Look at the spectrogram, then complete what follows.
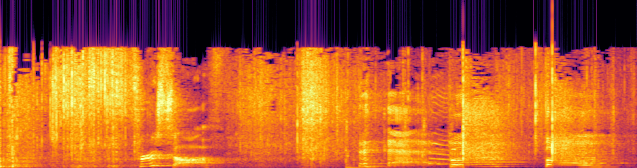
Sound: chuckles; bubble wrap popping

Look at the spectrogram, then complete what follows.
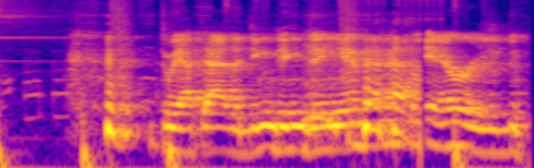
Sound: laughs

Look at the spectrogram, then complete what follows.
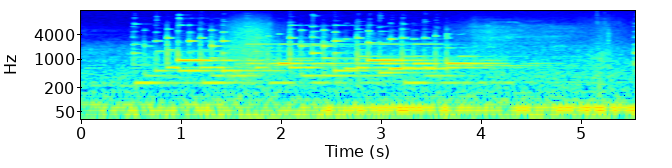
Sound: cell phone rings

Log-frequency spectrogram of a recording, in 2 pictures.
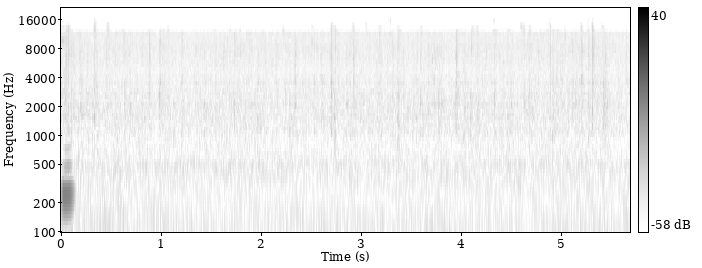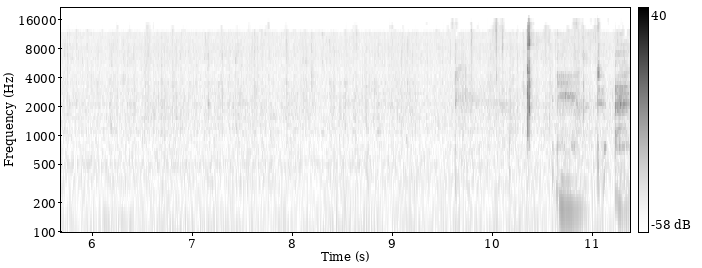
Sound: rain sounds

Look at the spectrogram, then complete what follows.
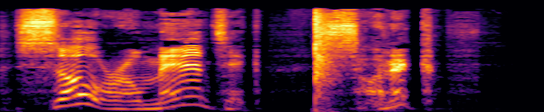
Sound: slap

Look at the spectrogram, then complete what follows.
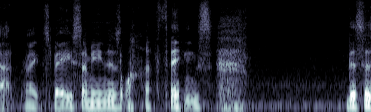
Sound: laughs

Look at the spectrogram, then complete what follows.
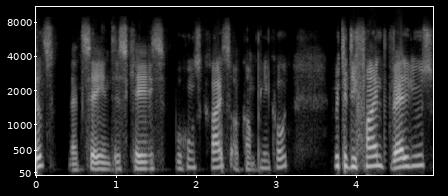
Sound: german

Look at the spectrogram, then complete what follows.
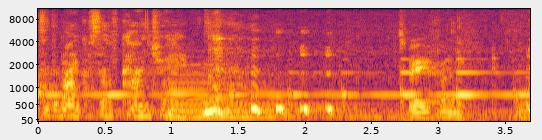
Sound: chuckling

